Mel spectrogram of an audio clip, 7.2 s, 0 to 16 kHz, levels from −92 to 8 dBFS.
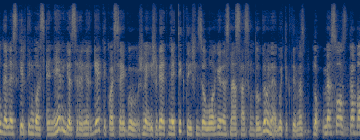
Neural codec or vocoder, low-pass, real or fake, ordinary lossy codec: codec, 32 kHz, 1.9 kbps, SNAC; 14.4 kHz; fake; AAC, 48 kbps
